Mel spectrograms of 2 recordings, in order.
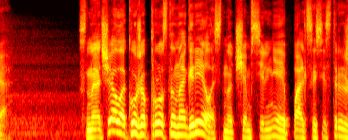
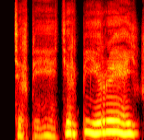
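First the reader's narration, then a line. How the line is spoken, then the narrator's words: Sister's whisper. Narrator (Russian): шептала сестра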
